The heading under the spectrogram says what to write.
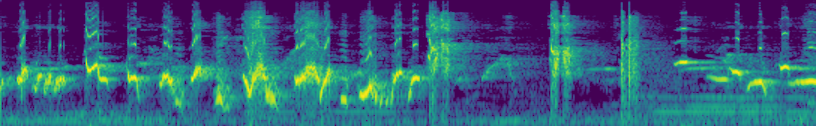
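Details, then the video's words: White-rumped shama, a caged Medan-type bird kept for training lazy singers, delivering loud varied song of rich whistles, slurred notes and harsh bursts in quick succession, with faint steady hum beneath. "MURAI BATU GACOR FIGHTER PENUH GAYA || Cocok untuk melatih mental."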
